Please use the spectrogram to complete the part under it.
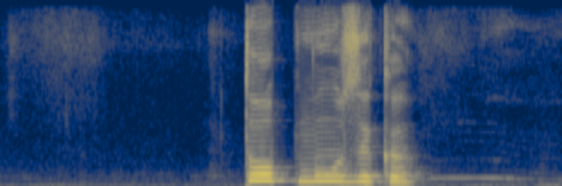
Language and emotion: Russian, neutral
